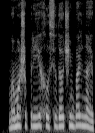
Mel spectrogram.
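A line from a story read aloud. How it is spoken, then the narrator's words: Quiet voice. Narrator (Russian): прибавила Нелли тихим голосом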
